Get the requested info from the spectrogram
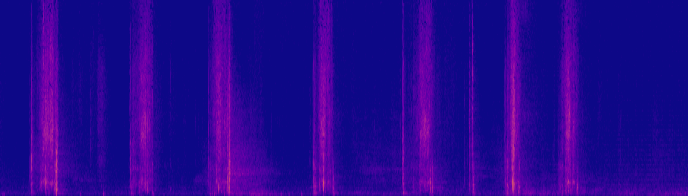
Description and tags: Subway station, card swipe
Ticket machine in NYC subway, card swipe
